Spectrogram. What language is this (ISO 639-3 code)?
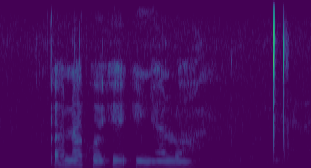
tsn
